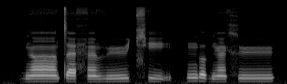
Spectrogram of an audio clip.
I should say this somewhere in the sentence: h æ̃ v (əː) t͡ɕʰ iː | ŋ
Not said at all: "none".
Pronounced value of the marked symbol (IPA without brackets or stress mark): ʉː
